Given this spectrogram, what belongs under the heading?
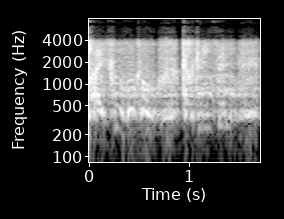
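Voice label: damaged aa mood med, speech japanese; War Thunder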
